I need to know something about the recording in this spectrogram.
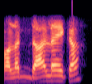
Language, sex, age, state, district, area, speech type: Marathi, male, 18-30, Maharashtra, Nagpur, urban, conversation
